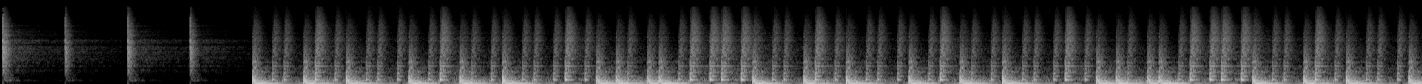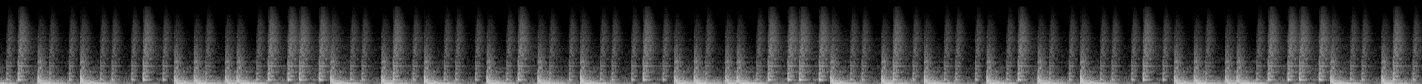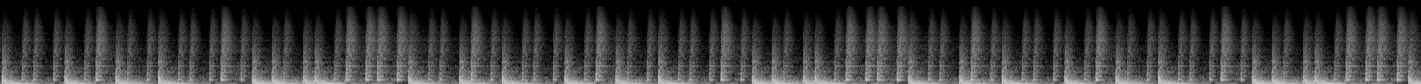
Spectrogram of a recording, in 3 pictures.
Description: Batidao Caixa + Surdo, samba

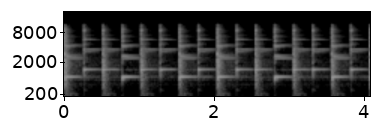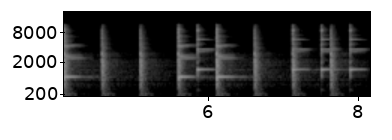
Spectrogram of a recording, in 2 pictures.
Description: Passinho Agogo; Carnaval; Carnaval2105

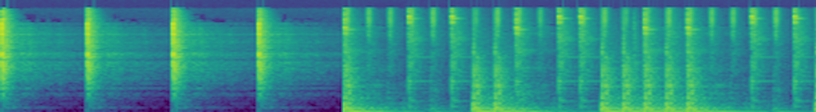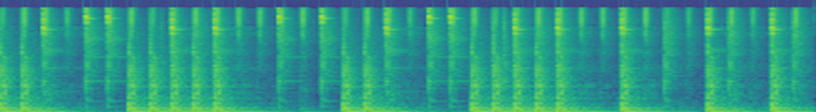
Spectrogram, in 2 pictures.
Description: Levada Dobrado, samba

